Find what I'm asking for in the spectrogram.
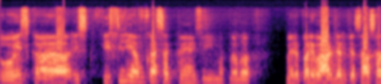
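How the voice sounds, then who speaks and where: Here a man speaks in a Jharkhand accent. His pitch varies in an ordinary way. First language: Kurmali (speaking Hindi). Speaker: newly appointed police officer, exam topper. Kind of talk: interview. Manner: hesitant with fillers.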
